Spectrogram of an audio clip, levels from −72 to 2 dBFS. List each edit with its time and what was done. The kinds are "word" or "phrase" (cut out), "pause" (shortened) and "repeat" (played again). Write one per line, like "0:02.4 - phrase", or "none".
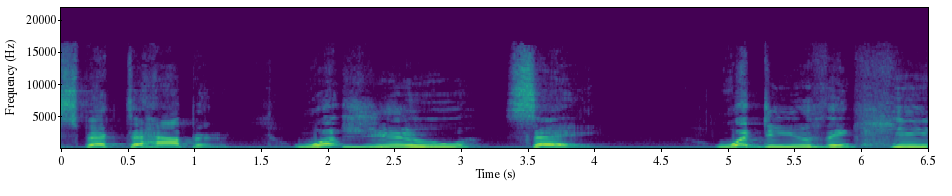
0:02.1 - word
0:03.2 - pause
